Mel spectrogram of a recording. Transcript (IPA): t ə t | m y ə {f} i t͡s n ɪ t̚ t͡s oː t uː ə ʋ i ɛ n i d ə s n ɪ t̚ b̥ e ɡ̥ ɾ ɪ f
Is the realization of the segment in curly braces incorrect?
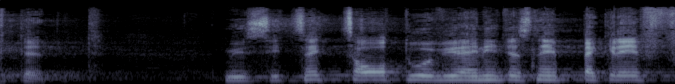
yes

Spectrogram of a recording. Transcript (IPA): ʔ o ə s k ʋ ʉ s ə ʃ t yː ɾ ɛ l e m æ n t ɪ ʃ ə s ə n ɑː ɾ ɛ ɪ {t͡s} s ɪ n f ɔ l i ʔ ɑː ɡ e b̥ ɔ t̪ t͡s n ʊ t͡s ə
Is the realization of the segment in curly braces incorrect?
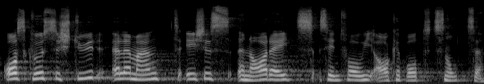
no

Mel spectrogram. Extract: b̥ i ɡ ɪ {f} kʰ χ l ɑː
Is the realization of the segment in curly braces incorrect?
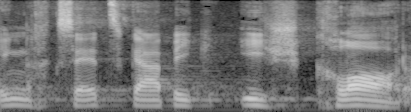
yes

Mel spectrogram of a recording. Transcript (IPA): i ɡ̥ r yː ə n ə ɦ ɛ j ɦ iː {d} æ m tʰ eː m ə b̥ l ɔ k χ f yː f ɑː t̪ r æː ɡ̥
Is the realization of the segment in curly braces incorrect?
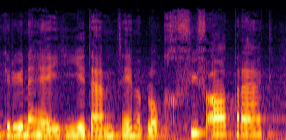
no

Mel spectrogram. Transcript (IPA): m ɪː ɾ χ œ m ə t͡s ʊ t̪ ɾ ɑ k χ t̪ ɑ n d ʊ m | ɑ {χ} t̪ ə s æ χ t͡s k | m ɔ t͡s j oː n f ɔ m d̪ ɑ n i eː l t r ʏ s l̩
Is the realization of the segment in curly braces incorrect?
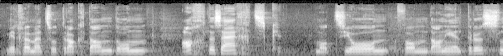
no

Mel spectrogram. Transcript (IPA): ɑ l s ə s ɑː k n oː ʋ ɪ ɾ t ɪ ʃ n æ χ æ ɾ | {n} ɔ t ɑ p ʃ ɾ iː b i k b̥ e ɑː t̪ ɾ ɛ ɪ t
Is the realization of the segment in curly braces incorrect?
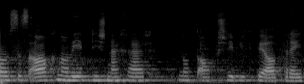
no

